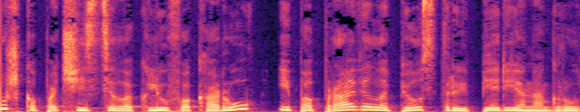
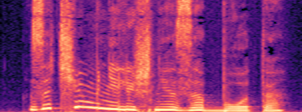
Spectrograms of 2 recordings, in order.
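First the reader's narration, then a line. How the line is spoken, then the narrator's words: Exclaiming. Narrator (Russian): воскликнула кукушка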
